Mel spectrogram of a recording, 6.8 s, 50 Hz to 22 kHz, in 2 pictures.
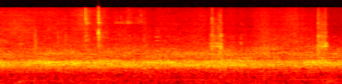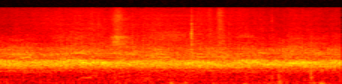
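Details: Sandhill cranes gathered at Rowe Sanctuary in Gibbon, Nebraska, near Kearney, recorded March 13, 2014: a dense, continuous chorus of rolling, trumpeting calls from a large flock, blending into a steady roar with a few louder nearby calls.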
